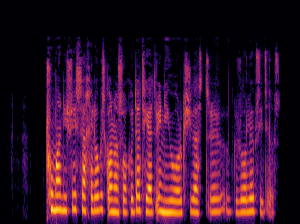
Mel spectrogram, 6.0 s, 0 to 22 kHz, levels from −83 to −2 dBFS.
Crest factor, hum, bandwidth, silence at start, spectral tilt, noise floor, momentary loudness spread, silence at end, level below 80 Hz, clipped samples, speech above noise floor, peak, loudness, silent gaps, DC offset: 20 dB; none; 11 kHz; 0.95 s; -5 dB/octave; -61 dBFS; 14 LU; 0.45 s; -72 dBFS; under 0.1%; 42 dB; 0 dBFS; -19 LUFS; none; under 0.1%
